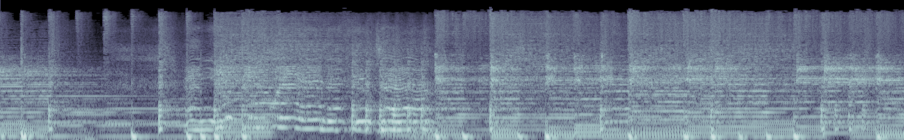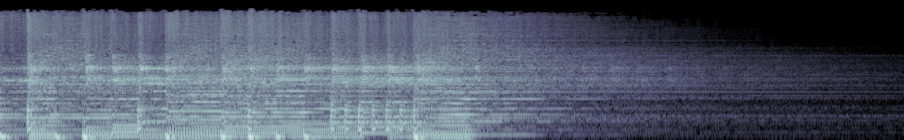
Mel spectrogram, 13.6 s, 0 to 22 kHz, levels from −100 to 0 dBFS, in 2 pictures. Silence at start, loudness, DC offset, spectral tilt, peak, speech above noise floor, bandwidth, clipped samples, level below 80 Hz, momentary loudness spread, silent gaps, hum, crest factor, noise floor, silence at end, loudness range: 0 s; -21 LUFS; under 0.1%; -3.5 dB/octave; -4 dBFS; 47 dB; 17.5 kHz; under 0.1%; -30 dBFS; 10 LU; none; none; 18 dB; -66 dBFS; 1.9 s; 5 LU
